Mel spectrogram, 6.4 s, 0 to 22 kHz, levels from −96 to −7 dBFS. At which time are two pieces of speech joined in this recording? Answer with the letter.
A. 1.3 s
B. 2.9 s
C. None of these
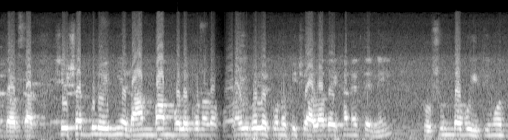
B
